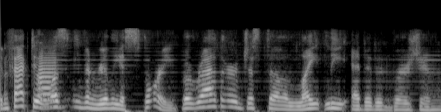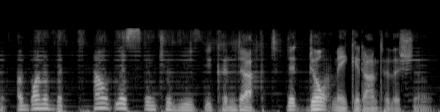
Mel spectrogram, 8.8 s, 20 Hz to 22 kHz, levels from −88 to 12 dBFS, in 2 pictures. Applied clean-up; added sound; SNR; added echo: neural mask model DeepFilterNet 3.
